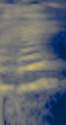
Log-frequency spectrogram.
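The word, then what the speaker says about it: ה: Se pronuncia Hei o Hei.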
